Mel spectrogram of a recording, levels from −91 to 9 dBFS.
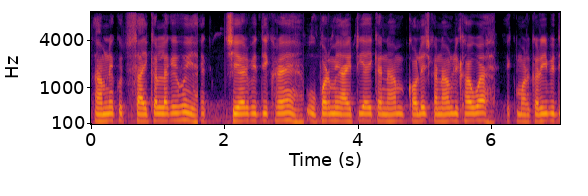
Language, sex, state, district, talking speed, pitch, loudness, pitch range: Hindi, male, Bihar, Vaishali, 240 wpm, 140 Hz, -19 LUFS, 135-145 Hz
